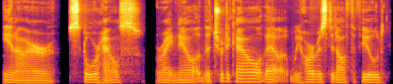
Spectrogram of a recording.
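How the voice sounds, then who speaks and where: A man hosting a farming game playthrough, congested and a bit cracking, talking in a relaxed, rambling way with many fillers and restarts. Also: low-pitched, measured pace. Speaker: let's play host. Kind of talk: casual gameplay commentary.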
